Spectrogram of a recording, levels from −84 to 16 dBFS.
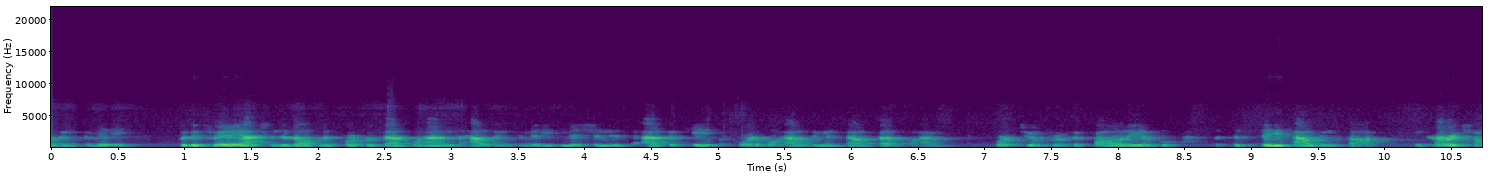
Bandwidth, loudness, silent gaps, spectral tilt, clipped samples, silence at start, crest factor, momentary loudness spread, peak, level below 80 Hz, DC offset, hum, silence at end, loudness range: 4.6 kHz; -20 LUFS; none; -8 dB/octave; under 0.1%; 0 s; 18 dB; 16 LU; -2 dBFS; under -90 dBFS; under 0.1%; none; 0 s; 6 LU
